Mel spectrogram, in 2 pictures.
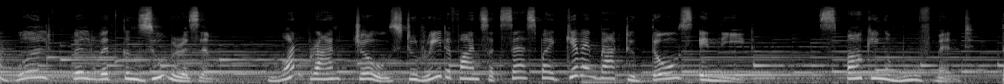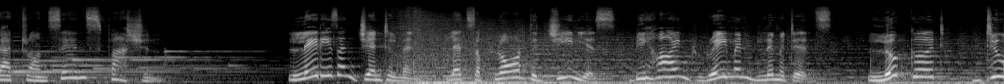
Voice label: Promo English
